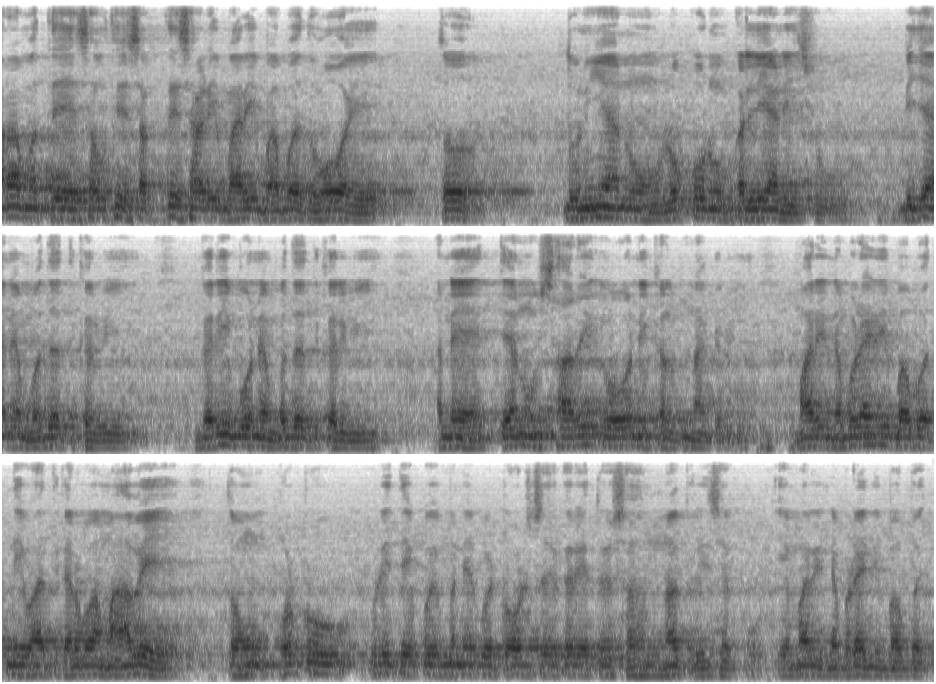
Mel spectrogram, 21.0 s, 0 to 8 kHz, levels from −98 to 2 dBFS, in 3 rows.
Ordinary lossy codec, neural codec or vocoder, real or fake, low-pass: none; vocoder, 24 kHz, 100 mel bands, Vocos; fake; 7.2 kHz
